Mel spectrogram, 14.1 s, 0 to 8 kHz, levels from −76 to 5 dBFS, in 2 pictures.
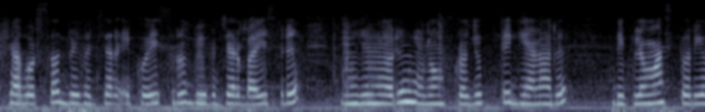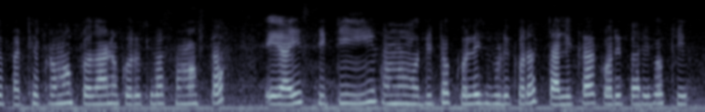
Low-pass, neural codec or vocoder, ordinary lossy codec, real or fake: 7.2 kHz; codec, 44.1 kHz, 3.4 kbps, Pupu-Codec; none; fake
